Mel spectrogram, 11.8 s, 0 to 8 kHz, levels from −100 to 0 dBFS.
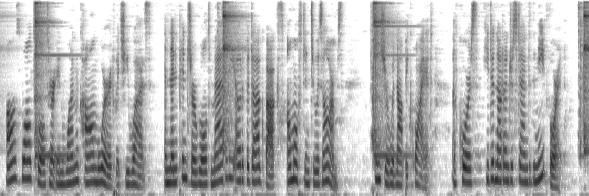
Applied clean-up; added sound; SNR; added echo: classical method WPE with log-MMSE.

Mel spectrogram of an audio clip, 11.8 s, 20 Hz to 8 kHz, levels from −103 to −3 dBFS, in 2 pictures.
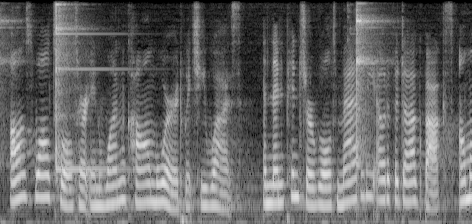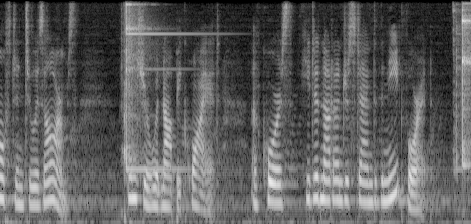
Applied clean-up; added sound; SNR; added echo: none; Doorbell; 8 dB; reverberation time 0.3 s.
